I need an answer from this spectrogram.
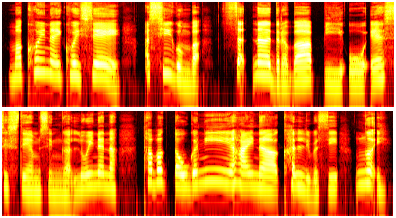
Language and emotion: Manipuri, disgusted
